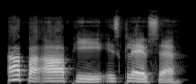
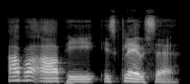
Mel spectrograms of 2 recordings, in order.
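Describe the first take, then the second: The two takes are said the same way.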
